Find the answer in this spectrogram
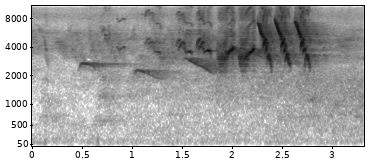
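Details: Tui Tui Zel Zel song of a caged Double-collared Seedeater, meant as a model for young birds: two long level whistles, then rising, accelerating high notes ending in a loud rapid run of buzzy sweeps.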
